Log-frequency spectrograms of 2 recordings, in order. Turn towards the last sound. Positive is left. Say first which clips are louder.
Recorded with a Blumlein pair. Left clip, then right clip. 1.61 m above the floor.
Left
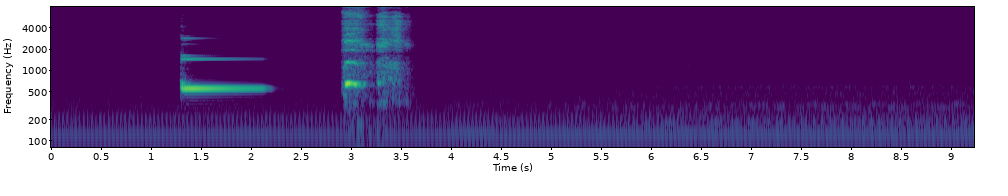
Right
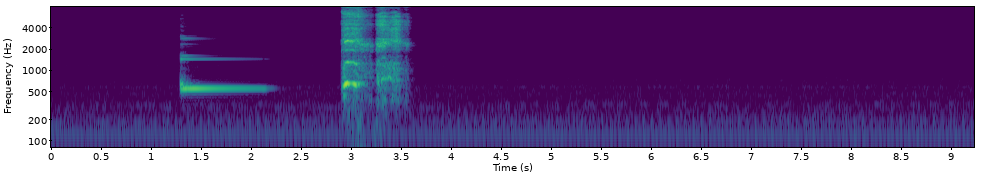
# right 5 dB
turn(degrees=-55)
